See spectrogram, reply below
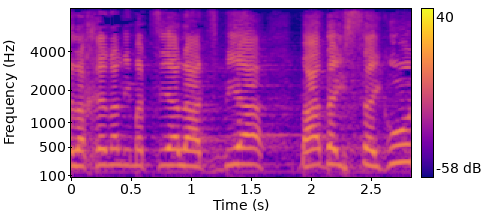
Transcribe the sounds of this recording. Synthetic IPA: laχe̞nanimat͡sialeat͡sbia | baːdaistajɡu

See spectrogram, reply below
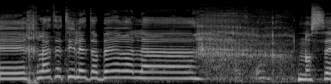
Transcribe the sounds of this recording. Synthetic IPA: eχlat̪t̪iled̪abeʁala | no̞se

